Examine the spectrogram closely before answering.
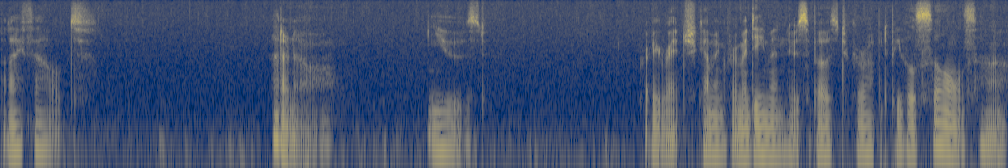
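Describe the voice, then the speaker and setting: Guy acting as a tender tired demon boy, asmr, real crackly low voice, hesitant and a bit wry. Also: level tone, slow pace, vocal fry, pauses often, heavily acted. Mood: wistful, confessional. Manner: soft, hesitant, confiding, gently wry. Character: weary, tender young male demon working a phone line. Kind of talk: intimate ASMR roleplay acting. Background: rain and thunder.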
